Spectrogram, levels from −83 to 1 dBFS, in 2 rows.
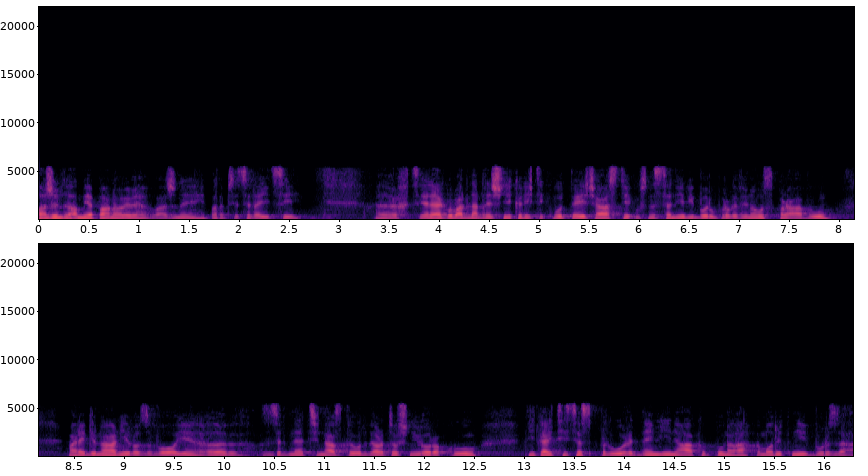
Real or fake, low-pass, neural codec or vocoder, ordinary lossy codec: fake; 5.4 kHz; codec, 16 kHz in and 24 kHz out, 0.6 kbps, FocalCodec, streaming, 2048 codes; Opus, 64 kbps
